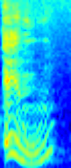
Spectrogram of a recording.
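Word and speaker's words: 円: 자, 원을 일본어에선 엔이라고 읽습니다. 있지망 엔, 낱개 아루 있다 라고 이야기를 하네요.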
